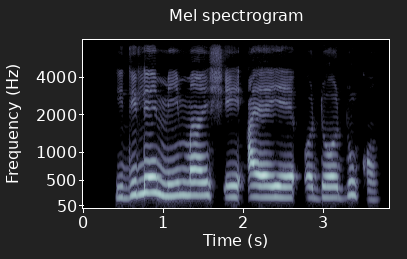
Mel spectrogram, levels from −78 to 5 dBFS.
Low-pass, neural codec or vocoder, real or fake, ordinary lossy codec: 7.2 kHz; none; real; none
